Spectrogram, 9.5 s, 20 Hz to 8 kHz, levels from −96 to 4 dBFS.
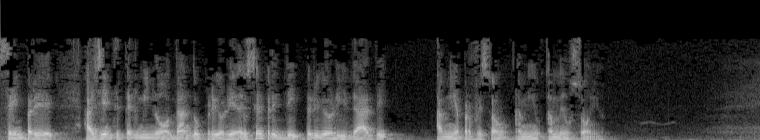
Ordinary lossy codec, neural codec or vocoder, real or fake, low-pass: MP3, 24 kbps; none; real; 7.2 kHz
